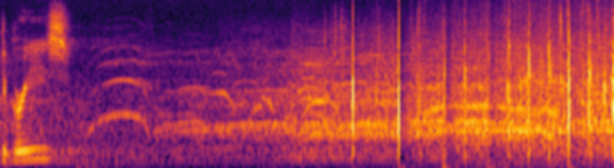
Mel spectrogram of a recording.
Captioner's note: audience cheering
